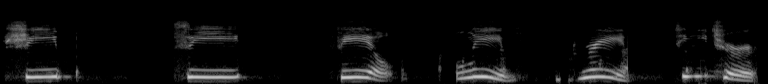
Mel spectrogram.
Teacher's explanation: So the E sound is a long front vowel sound. It is clear, stressed and commonly used in English pronunciation.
